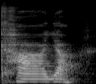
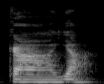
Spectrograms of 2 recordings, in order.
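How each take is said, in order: First: The first sound is a breathy, aspirated k. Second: The first sound is a soft, unaspirated k. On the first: The speaker calls it wrong. "一个是卡亚" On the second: The speaker calls it right. "K 呢是读成G 的轻音"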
